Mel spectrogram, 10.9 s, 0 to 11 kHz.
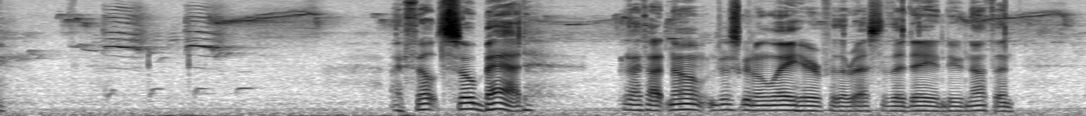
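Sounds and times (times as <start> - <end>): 
higher quavering owl whistles: 0.8 - 3.0
several owls hooting outdoors: 0.8 - 3.2
speech: 3.9 - 5.5, 6.2 - 10.2.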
